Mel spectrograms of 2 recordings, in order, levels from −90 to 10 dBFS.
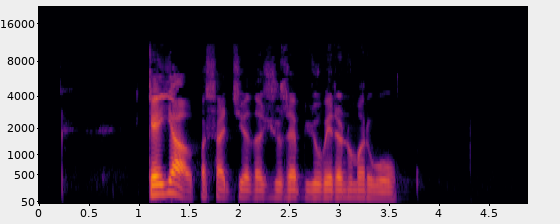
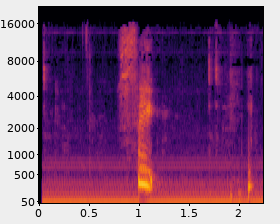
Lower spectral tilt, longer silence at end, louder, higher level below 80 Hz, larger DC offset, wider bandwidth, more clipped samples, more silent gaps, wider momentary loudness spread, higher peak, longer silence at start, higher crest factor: first, -5.5 dB/octave vs -4 dB/octave; first, 1.35 s vs 0 s; second, -28 LUFS vs -16 LUFS; second, -76 dBFS vs -30 dBFS; neither; second, 10.5 kHz vs 17 kHz; neither; neither; second, 15 LU vs 18 LU; second, -6 dBFS vs -2 dBFS; first, 1.1 s vs 0.05 s; first, 24 dB vs 18 dB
